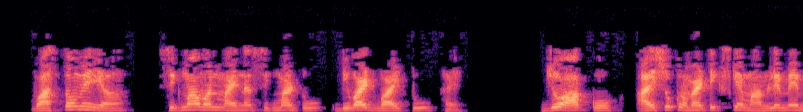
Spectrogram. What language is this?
Hindi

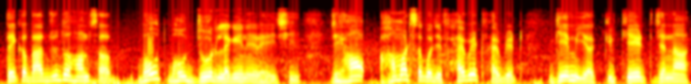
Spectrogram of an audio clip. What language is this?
Maithili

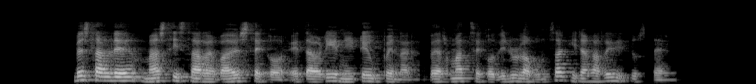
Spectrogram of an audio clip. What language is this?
Basque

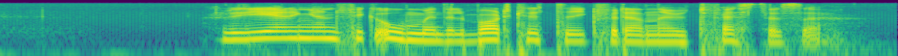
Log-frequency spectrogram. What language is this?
Swedish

